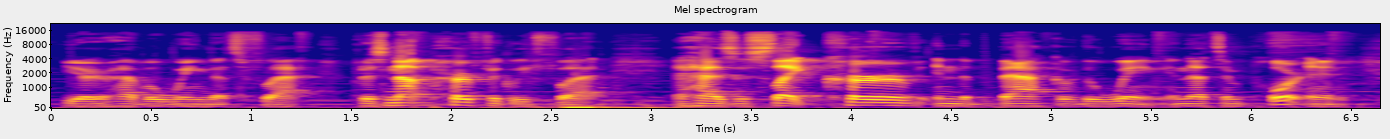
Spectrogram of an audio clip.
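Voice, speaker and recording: A young man explains the physics of sailing in an easygoing, plain way, his voice sitting fairly low. He is close to the camera indoors, with faint music running underneath. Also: moderate pace, fairly bright tone. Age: young adult. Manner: explains with hand gestures, plain everyday words. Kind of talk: casual explanatory lesson. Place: indoors by a window near the water.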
